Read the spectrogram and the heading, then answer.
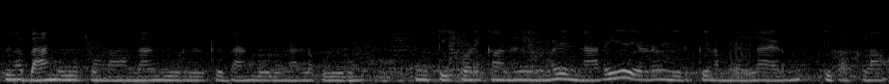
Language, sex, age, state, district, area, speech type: Tamil, female, 18-30, Tamil Nadu, Mayiladuthurai, urban, spontaneous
